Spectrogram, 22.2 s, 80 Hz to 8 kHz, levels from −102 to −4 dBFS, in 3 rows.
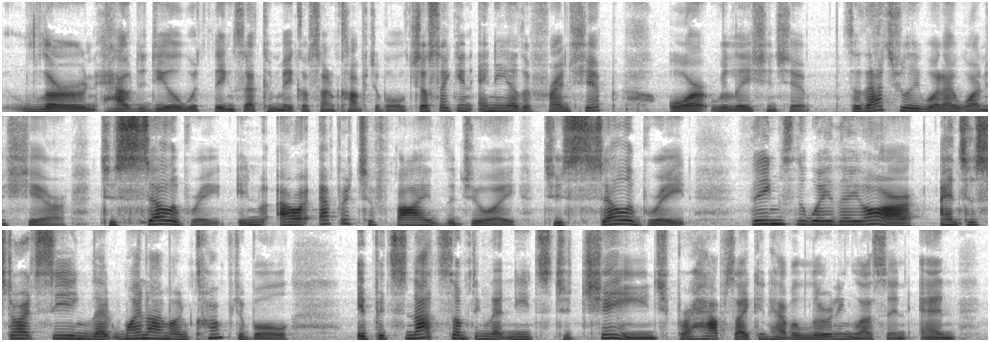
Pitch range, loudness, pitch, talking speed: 145-215 Hz, -26 LUFS, 170 Hz, 180 wpm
